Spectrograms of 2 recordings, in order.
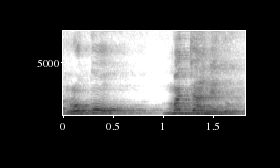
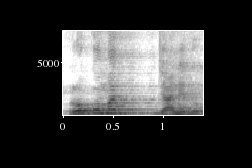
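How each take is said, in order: First: Slow روکو, clear gap, مت جانے دو as one phrase; drawn-out "روکو", then firm "مت جانے دو"; pause after روکو. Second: Raised "روکو مت", released "جانے دو"; pause after مت. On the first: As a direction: break after روکو, meaning stop them. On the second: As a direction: break after مت, meaning don't stop them. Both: Shown as a demonstration. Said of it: "لہجے کی وجہ سے".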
